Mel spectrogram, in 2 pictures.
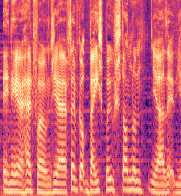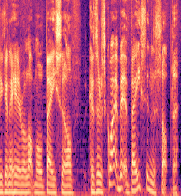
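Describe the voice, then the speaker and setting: A relaxed baritone streamer talks at a moderate pace with few pauses, giving casual commentary on his game and muttering to himself between comments. Game music plays behind him, and his studio mic uses a low cut.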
